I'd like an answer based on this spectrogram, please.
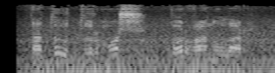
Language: Bashkir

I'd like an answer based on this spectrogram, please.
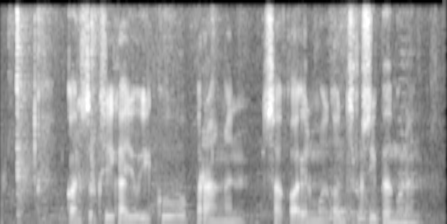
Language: Javanese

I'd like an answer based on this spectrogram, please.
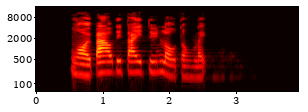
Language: Cantonese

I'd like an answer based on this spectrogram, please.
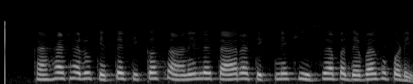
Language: Odia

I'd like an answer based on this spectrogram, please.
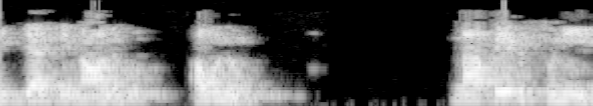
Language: Telugu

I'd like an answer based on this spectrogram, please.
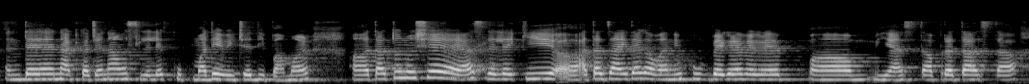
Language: Konkani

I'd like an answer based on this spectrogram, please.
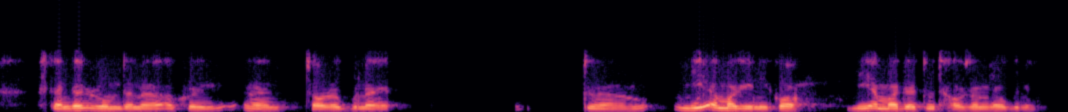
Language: Manipuri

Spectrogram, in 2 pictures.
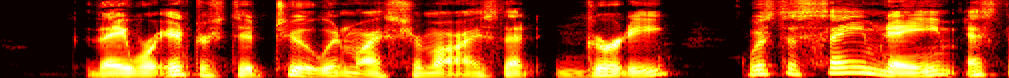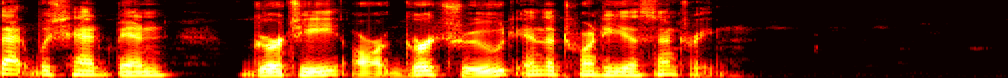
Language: English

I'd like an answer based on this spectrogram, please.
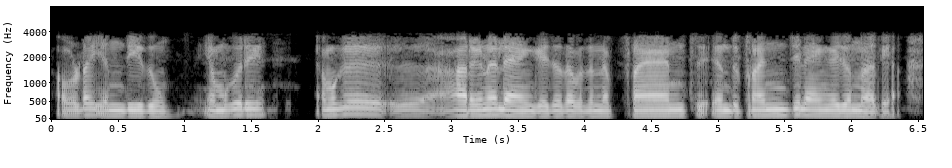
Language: Malayalam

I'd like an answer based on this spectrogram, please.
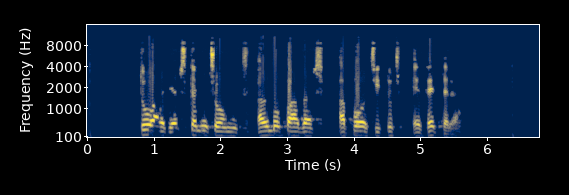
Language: Galician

